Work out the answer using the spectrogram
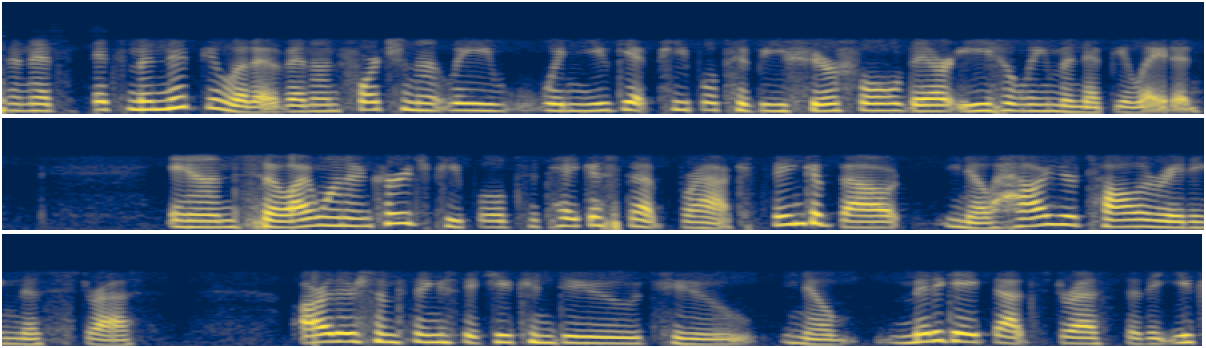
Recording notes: by phone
